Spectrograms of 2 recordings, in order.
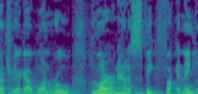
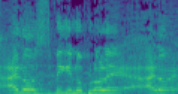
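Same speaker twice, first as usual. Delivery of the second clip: slow, high broken-English voice; mock broken English; 5 semitones higher, slower than usual. Cashier to comedian, slow high broken English. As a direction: drag out the broken English, higher. Comic voicing non-English speaker.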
